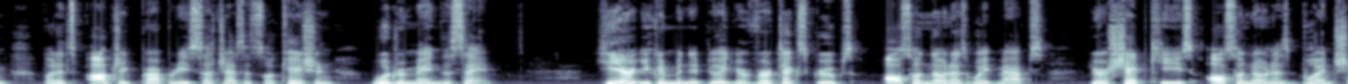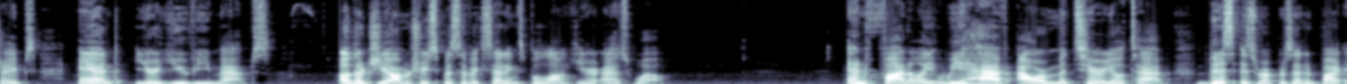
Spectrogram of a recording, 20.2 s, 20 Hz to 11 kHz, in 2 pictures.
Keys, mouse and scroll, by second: 1.3 click, 3.8 click, 4.2 x, 5.3 click, 7.4 click, 8.2 click, 9.5 click, 10.7 click, 12.0 click, 12.7 click, 18.3 click.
